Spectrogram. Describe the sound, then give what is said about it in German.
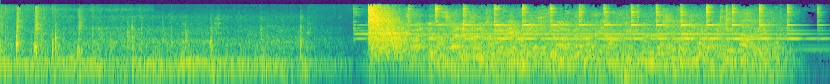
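An electric tram rumbles along steadily, its wheels clicking rhythmically over rail joints; midway it grows louder and a high motor whine joins in. “Theresia Janel war an diesem Premierenabend der Oper Nausika dem Gunkel heimlich gefolgt, der zur Heimfahrt die elektrische Straßenbahn nahm.”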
